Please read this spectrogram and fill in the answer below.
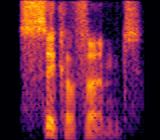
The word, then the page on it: sycophant: British English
